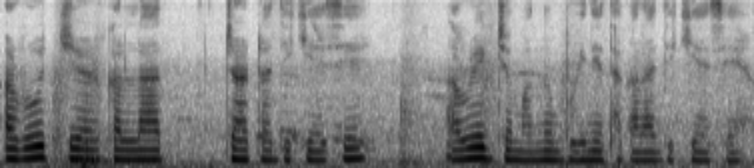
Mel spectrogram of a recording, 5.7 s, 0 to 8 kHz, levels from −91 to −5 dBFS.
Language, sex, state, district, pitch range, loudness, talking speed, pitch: Nagamese, female, Nagaland, Dimapur, 155-175 Hz, -16 LUFS, 160 wpm, 165 Hz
